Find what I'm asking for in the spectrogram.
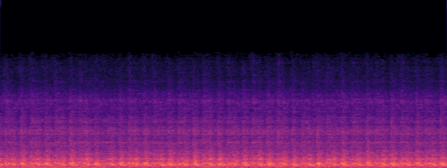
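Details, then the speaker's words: Troy-Bilt Mustang zero-turn mower: loud, raw, blatting twin-cylinder idle with harsh exhaust bark. "so while I'm here let's Crank It Up see how loud it is like I said these mowers for some reason are loud regardless"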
